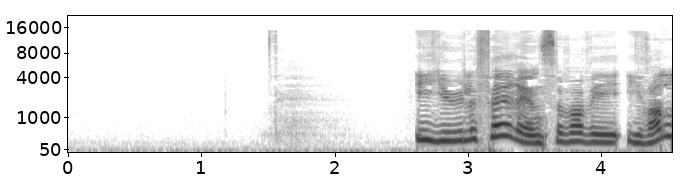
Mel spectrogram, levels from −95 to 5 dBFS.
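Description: From start to end, the speech carries plainly audible HE-AAC compression damage, likely from a low-bitrate encode, and the sound points to something near 20 kbps. The upper spectrum is rebuilt by copying lower bands upward, so s sounds come out gritty and metallic, with harmonics that fail to line up above the crossover. On a spectrogram the treble shows blocky, repeated texture under a coarse envelope, and nothing appears above 14.9 kHz.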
